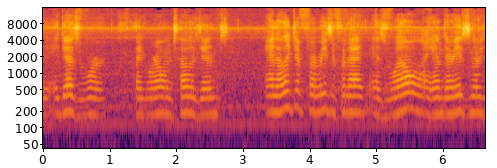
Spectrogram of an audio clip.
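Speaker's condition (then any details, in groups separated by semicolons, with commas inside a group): Spinal muscular atrophy; tracheostomy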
